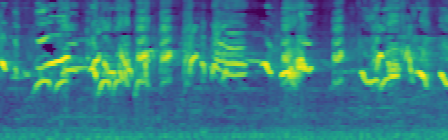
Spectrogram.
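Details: Oriental magpie-robin, a champion contest bird, pouring out dense whistled and buzzy phrases with rapid slurred notes and brief gaps, loud and close.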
